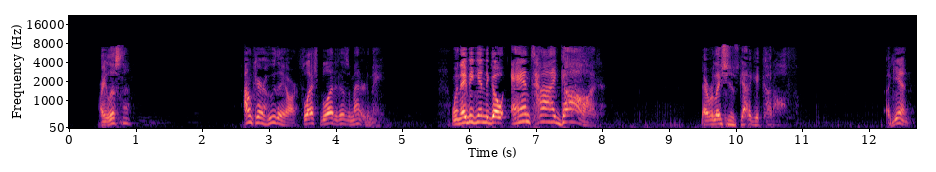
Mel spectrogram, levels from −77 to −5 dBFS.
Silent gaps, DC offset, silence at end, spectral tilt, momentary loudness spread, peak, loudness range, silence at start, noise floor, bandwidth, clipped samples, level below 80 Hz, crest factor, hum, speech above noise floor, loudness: none; under 0.1%; 0.15 s; -4.5 dB/octave; 20 LU; -4 dBFS; 9 LU; 0.45 s; -75 dBFS; 8 kHz; under 0.1%; -60 dBFS; 22 dB; none; 51 dB; -23 LUFS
